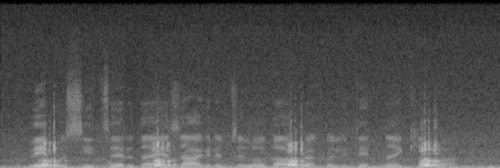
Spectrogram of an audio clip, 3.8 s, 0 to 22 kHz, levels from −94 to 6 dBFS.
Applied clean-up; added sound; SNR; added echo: none; Tick-tock; -5 dB; none.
